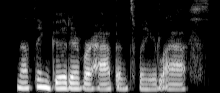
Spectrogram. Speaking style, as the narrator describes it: she repeated quietly to herself, feeling colder than usual

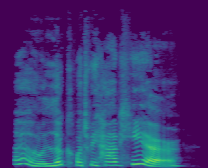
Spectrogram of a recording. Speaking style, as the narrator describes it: she purred

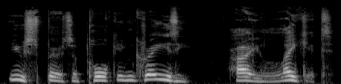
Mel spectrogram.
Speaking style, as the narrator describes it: she roared

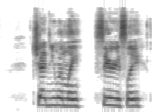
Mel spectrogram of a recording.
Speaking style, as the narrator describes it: Louis asks again

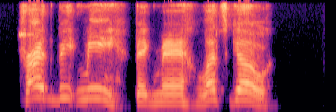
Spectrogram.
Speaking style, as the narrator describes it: Dijakovic begs Omos to come back and yells

